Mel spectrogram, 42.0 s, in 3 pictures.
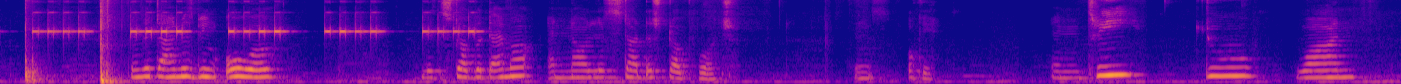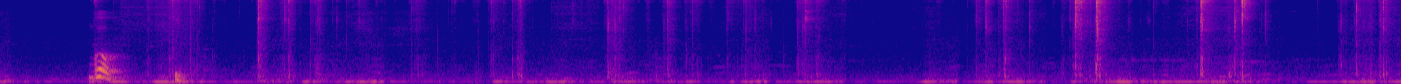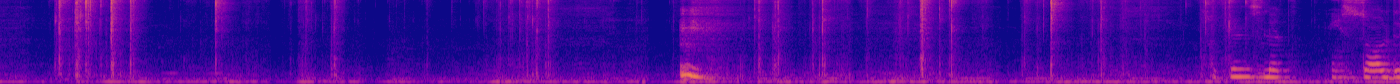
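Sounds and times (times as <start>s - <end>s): puzzle cube clicking: 28.6s - 29.5s.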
